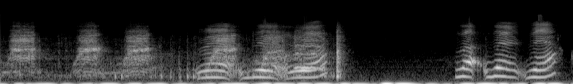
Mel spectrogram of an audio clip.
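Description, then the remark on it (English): Nine loud duck quacks from a toy being pulled come in three groups of three, with short pauses between the groups and a faint steady hum underneath. “Here is a duck.”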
